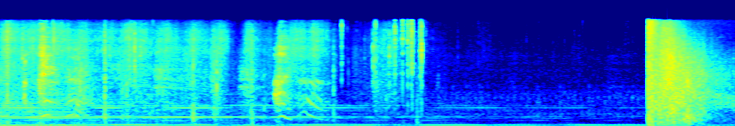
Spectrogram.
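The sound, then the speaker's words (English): A single sharp gunshot from a handgun goes off among trees near the end, a sudden loud burst that decays quickly after a long stretch of low, steady rumbling background sound. “A small flash of gunfire lights up among the trees.”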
